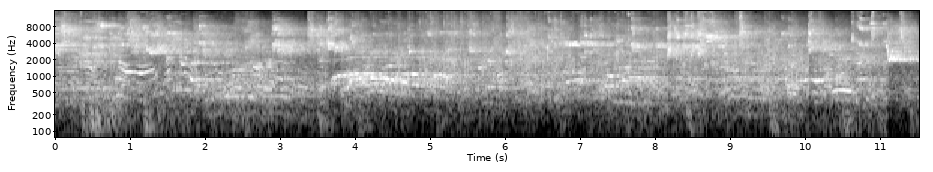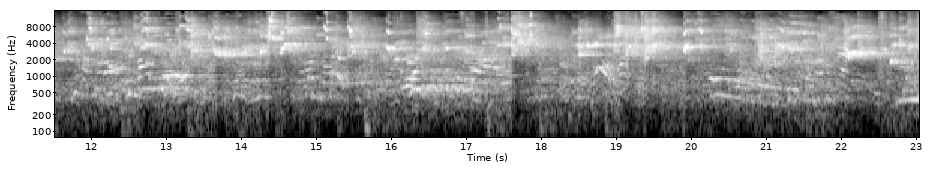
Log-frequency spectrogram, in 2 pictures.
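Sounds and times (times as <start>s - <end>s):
sneakers squeaking: 0.0s - 23.0s.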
